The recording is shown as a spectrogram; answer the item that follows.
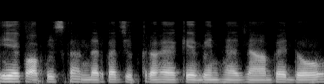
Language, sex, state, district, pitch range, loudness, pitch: Hindi, male, Chhattisgarh, Raipur, 105-120 Hz, -18 LUFS, 110 Hz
